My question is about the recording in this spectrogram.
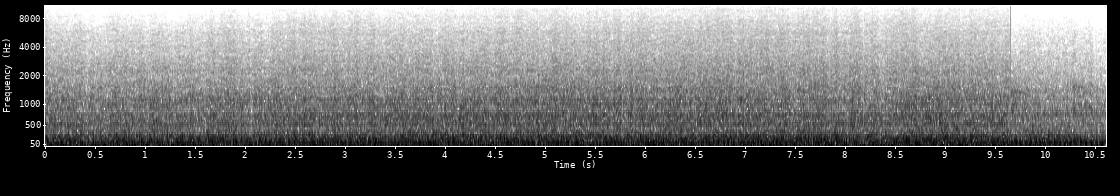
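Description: Yamaha MT-03's 660 cc single-cylinder engine running steadily at cruising speed, with a constant rush of wind over the microphone.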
